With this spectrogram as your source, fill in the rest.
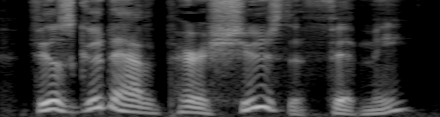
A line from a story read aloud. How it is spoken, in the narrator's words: Lottie said, gazing happily at them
